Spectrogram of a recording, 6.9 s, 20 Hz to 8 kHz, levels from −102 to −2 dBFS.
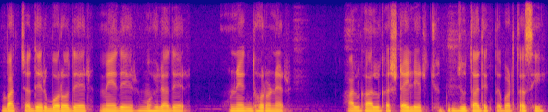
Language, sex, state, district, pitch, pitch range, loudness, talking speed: Bengali, male, Tripura, Unakoti, 130 Hz, 125-135 Hz, -19 LUFS, 105 wpm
